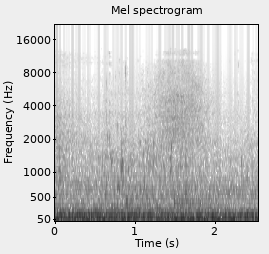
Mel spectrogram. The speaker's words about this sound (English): A huge tanker heads across the ocean.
